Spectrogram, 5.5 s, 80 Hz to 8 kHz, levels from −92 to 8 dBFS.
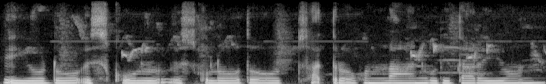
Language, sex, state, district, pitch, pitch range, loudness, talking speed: Chakma, female, Tripura, Unakoti, 215 Hz, 205-215 Hz, -16 LUFS, 100 wpm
